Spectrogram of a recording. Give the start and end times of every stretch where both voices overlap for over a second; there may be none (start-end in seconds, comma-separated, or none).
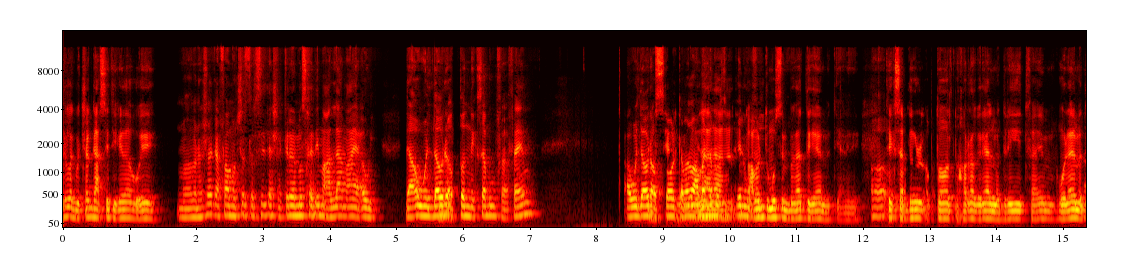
8.8-10.6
